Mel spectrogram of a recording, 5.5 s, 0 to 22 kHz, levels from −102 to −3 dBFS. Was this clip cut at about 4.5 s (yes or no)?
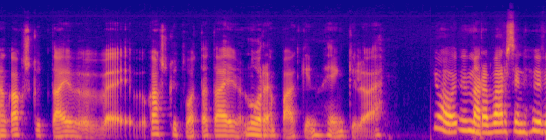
yes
